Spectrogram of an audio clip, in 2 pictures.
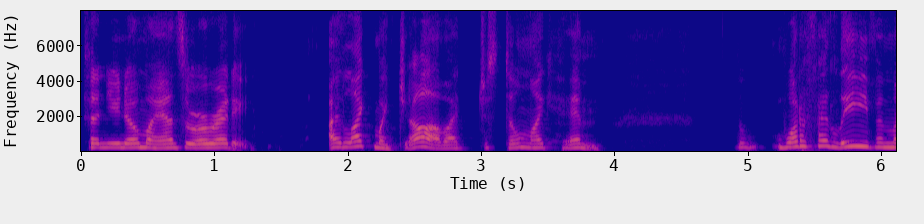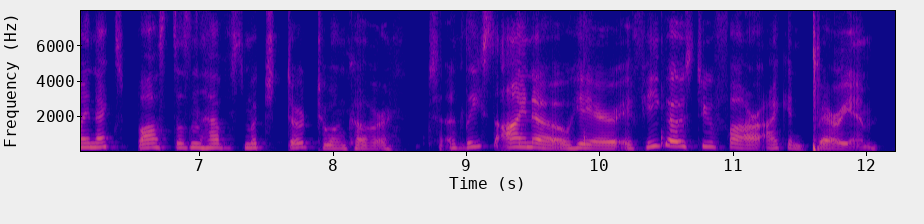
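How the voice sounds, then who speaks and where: A woman's voice: on the high side, moderate pace, no echo, lightly acted. A woman playing a sardonic, self-assured young office worker at a screenplay table read, with a wry, dry manner.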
